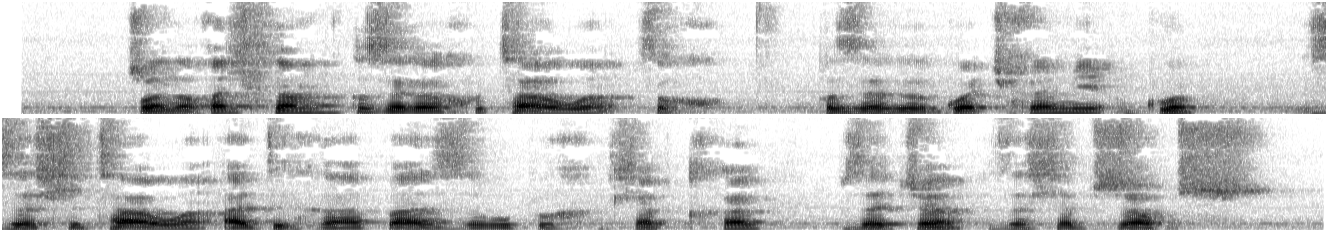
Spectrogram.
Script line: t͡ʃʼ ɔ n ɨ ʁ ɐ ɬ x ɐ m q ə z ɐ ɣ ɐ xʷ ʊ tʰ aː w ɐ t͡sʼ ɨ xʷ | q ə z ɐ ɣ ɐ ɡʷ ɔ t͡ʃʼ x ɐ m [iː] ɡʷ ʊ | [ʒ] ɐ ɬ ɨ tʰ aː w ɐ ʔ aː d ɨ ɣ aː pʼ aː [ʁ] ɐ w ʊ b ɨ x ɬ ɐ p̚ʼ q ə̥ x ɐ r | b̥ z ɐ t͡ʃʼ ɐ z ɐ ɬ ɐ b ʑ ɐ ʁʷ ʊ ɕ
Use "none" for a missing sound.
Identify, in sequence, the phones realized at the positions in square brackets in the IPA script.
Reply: iː, z, z

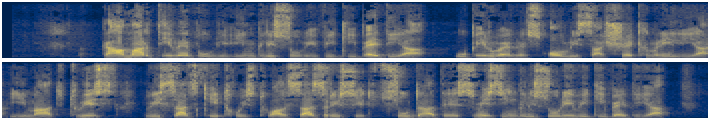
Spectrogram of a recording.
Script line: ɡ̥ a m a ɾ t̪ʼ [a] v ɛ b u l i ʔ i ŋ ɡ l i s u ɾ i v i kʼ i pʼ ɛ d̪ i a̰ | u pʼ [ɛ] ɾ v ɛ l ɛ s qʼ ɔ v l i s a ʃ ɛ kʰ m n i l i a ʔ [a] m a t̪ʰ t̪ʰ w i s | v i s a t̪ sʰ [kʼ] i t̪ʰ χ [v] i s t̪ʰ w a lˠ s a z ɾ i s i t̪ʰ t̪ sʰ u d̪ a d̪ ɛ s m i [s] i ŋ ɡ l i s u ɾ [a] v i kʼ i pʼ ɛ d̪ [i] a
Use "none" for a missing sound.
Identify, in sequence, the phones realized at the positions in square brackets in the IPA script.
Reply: i, i, i, kʼ, w, s, i, i

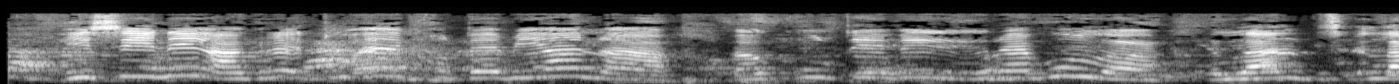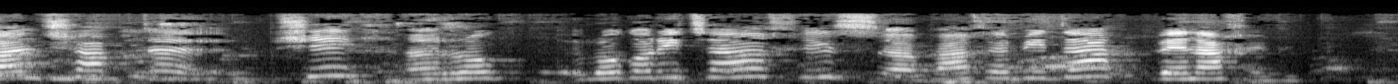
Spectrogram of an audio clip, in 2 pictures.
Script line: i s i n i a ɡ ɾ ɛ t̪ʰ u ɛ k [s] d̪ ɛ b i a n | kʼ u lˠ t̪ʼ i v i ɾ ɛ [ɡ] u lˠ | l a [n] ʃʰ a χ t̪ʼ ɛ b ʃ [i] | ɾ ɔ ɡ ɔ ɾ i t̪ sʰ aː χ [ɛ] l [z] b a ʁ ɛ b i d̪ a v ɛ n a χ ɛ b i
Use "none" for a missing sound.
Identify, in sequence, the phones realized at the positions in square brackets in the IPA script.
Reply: χ, b, n, i, i, s

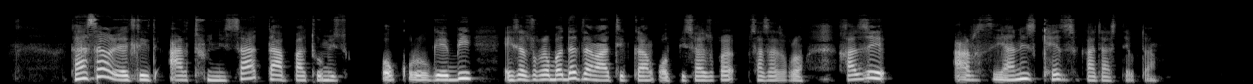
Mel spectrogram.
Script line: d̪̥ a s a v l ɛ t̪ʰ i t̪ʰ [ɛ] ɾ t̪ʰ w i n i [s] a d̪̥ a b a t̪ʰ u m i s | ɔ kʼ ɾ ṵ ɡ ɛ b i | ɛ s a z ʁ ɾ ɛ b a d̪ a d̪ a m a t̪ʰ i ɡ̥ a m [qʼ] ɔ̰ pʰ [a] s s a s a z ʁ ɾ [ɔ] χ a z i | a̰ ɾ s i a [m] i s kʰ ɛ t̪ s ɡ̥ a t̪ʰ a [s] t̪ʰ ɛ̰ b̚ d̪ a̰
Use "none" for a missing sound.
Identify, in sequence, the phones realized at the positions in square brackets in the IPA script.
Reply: a, s, qʼ, i, ɔ, n, s

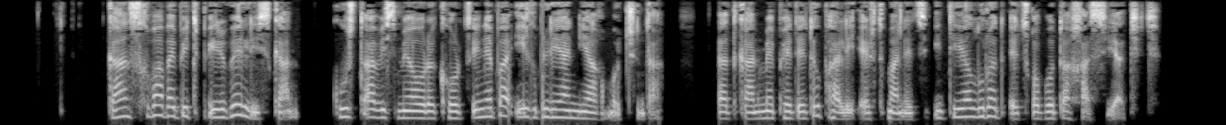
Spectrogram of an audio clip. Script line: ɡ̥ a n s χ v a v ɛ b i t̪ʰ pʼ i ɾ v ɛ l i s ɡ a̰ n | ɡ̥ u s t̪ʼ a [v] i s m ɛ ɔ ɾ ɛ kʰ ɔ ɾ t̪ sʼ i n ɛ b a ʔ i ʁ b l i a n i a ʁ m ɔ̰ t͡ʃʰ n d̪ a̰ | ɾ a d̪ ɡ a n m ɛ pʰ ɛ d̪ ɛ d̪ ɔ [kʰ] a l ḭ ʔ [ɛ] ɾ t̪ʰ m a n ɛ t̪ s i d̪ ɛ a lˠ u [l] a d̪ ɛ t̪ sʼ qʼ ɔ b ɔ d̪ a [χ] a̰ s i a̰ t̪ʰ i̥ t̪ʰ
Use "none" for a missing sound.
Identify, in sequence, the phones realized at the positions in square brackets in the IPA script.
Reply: v, pʰ, ɛ, ɾ, χ

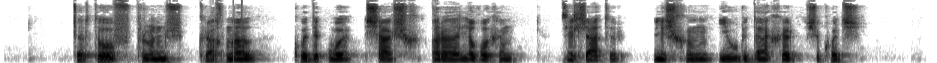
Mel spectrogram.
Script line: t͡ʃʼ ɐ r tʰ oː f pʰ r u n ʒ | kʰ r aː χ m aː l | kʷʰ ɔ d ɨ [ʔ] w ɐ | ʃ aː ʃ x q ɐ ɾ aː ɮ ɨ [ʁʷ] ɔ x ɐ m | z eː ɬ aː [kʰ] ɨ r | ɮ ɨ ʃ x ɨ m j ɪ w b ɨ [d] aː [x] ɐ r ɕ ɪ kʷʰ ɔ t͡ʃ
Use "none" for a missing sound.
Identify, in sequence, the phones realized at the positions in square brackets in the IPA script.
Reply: ʔ, ʁʷ, tʰ, d, x

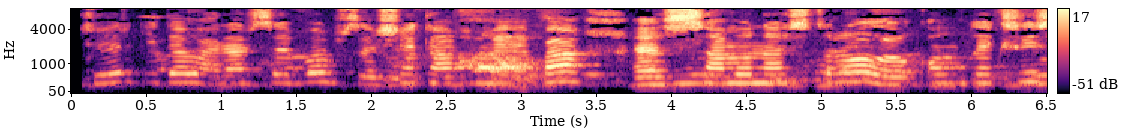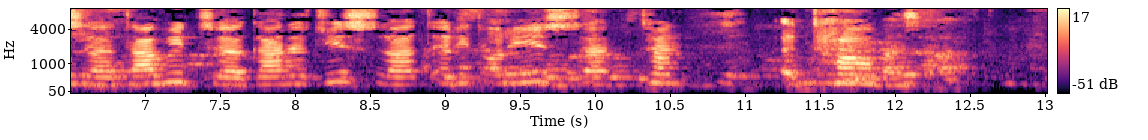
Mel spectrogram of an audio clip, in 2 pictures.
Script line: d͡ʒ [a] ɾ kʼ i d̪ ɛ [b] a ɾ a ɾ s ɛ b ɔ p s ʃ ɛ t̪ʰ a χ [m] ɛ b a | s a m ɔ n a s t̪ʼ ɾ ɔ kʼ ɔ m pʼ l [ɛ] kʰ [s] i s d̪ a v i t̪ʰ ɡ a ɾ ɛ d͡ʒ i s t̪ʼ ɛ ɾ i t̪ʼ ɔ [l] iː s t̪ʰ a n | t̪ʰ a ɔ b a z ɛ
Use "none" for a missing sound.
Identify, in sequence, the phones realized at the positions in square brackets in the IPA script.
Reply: ɛ, v, m, ɛ, s, ɾ

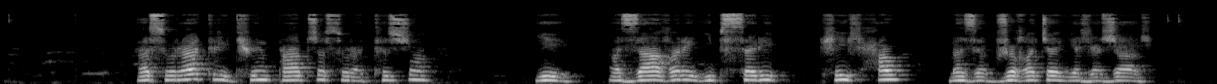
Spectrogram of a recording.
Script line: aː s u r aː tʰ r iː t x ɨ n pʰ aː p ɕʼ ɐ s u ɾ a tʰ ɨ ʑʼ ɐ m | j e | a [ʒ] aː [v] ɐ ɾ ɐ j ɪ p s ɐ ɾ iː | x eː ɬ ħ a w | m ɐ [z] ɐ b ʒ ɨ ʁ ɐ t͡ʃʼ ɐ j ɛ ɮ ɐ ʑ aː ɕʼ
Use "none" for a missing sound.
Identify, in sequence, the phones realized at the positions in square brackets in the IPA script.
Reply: z, ʁ, z

